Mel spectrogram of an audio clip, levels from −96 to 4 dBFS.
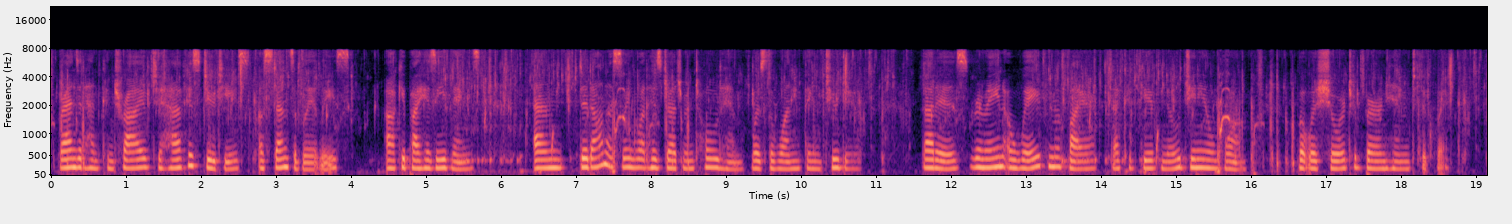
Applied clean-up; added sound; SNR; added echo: neural mask model RNNoise.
